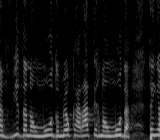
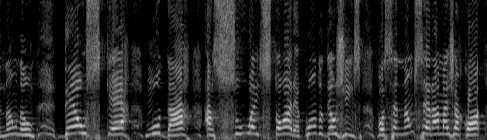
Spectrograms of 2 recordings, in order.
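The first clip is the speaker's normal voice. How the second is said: loud, climbing proclamation of God's promise; fiery preaching; 6 dB louder than usual. Acted. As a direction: build it up, declaring to the church.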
